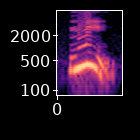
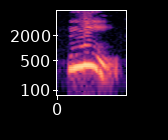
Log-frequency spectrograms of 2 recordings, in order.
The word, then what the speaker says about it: knee: So here for example, knee, knee. So here when we read this word, we can hear only the sound of N, but we cannot hear the sound of K.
